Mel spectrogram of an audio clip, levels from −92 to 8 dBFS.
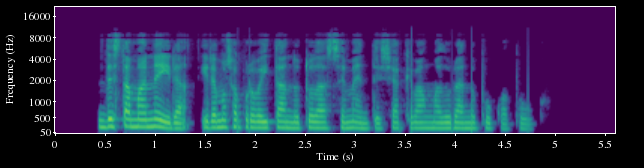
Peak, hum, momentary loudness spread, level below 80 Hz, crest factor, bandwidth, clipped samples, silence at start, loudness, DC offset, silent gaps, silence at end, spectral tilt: -4 dBFS; none; 13 LU; -62 dBFS; 20 dB; 9.6 kHz; under 0.1%; 0.45 s; -22 LUFS; under 0.1%; none; 0.85 s; -4.5 dB/octave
